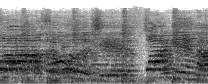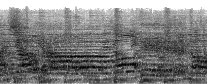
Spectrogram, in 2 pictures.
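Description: Music with a group of voices singing together, continuing without a break.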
